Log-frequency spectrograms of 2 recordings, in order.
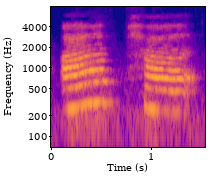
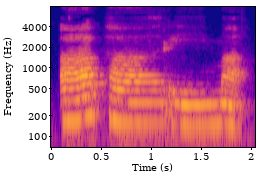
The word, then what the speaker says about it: Aparima: Aparima. Your turn. Let's try that again. Aparima.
